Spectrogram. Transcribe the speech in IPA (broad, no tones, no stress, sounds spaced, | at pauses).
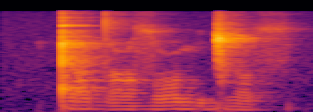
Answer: ǃ ø dˤ œ zˤ u m ɡ͡ǀ ø sˤ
